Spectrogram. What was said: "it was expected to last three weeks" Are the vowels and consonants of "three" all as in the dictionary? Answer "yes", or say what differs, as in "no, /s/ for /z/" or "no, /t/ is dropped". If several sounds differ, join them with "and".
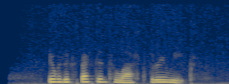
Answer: yes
